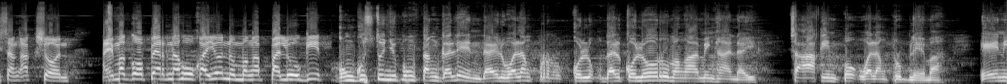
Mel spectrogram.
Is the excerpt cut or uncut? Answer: cut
